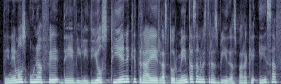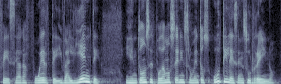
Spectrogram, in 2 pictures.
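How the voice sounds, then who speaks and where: A woman giving an earnest devotional Bible teaching, slowing down with emphatic pauses. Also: medium pitch, dark tone.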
